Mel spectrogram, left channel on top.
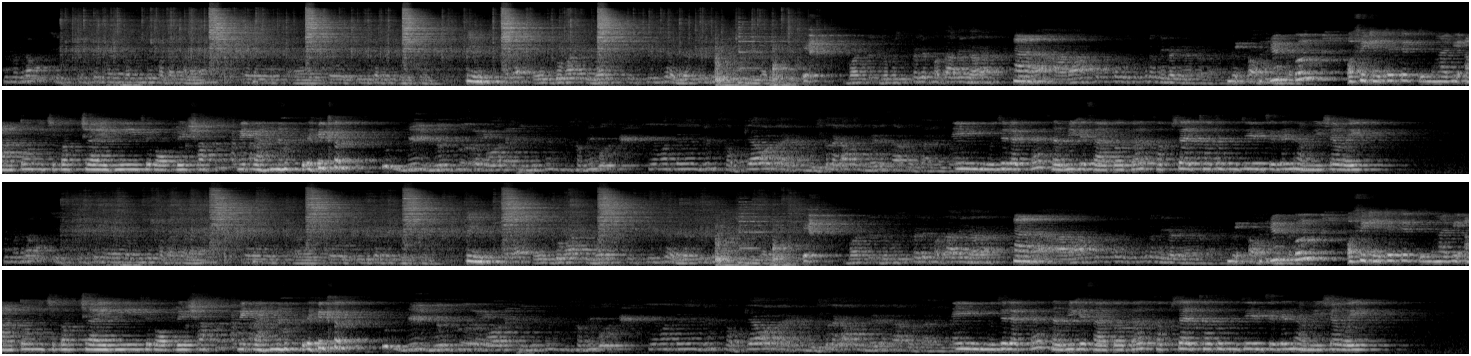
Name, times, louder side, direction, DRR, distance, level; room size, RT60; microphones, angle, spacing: voice 1, 0.0-2.1 2.4-4.3 4.8-8.0 8.4-13.0 16.6-17.2 18.5-24.2, left 1 dB, 20° left, -5 dB, 1.5 m, -34 dB
sound 1, 0.6-8.2, left 3 dB, 45° left, 1.2 m, -28 dB
voice 2, 12.7-13.1 13.4-16.7 17.0-18.2 18.5-18.9 19.3-19.5 24.2-28.2, right 1 dB, 10° right, -5 dB, 0.7 m, -25 dB
10.5 x 4.4 x 4.1 m, 1.2 s
head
